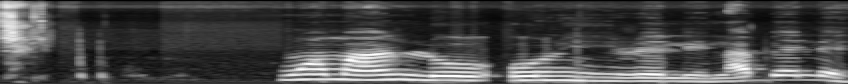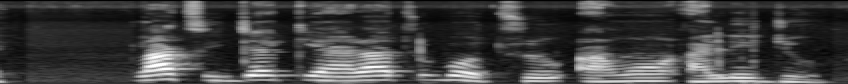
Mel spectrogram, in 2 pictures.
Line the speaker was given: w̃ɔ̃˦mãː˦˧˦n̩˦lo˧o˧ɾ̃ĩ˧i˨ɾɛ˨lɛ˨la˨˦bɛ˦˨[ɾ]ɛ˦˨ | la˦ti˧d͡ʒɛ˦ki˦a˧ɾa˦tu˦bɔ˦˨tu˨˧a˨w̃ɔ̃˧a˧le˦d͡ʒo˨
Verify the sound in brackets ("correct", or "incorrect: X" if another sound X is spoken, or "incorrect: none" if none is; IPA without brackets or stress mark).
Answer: incorrect: l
